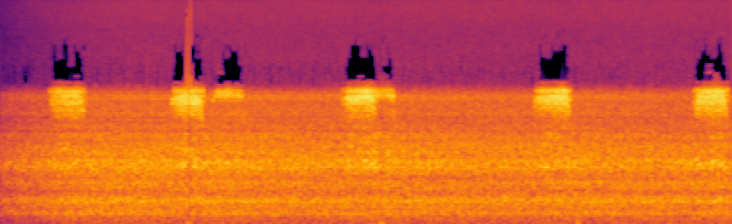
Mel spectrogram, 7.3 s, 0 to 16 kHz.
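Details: Four barn owl chicks being fed at breakfast, Chula Vista, USA, 28 October 2015 around 07:29: harsh hissing screeches repeated every second or two over a steady background hiss.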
